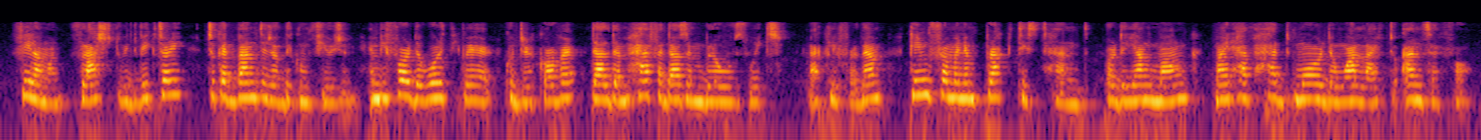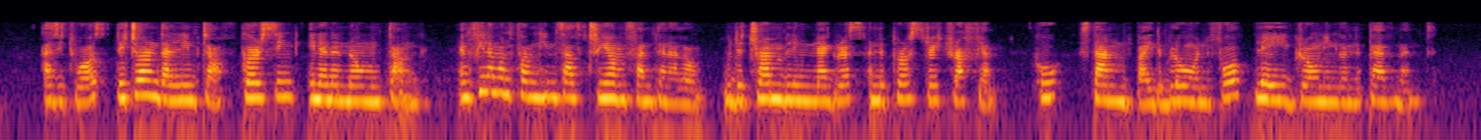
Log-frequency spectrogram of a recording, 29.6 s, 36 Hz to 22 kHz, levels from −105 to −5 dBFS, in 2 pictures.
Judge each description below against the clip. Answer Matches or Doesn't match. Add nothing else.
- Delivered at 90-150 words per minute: Doesn't match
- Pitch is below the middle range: Doesn't match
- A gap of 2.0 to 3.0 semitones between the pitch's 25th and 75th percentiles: Matches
